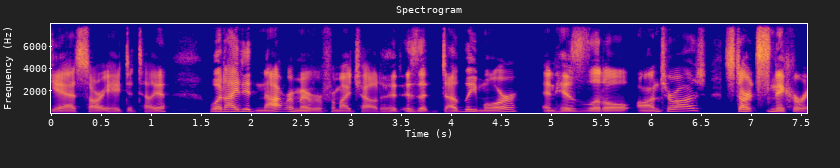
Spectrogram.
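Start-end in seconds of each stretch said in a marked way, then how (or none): 0.0-1.1 put-on murmuring elf voice, lower. Retelling how the elves tell Santa the news: imitating elves murmuring. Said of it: "they're kind of murmuring it like".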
